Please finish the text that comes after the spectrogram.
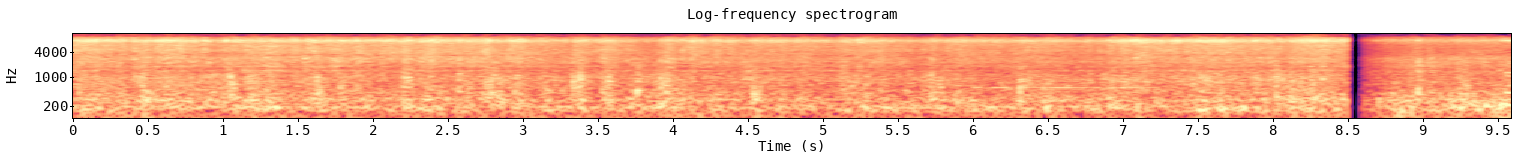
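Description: The Kohat Express pulls into Tarnol station in Pakistan, a loud continuous rumble and clatter of train wagons on the rails heard up close, steady throughout with a brief cut near the end.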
